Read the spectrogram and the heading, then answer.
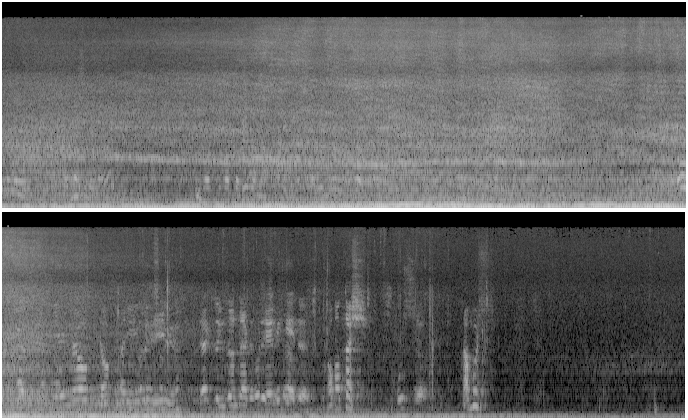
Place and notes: At a house on the opposite street side of the church. A group of uniformed man ringing the bell at the house and talk to the owner. Motorbikes pass by and the church bells start to ring.
Schlindermanderscheid, Haaptstrooss
Bei einem Haus gegenüber der Kirche. Eine Gruppe von uniformierten Männern betätigt die Klingel an der Tür und spricht mit dem Besitzer. Motorräder fahren vorbei und die Kirchenglocke beginnt zu läuten.
Schlindermanderscheid, Haaptstrooss
Dans la rue, près d’une maison de l’autre côté de l’église. Un groupe d’hommes en uniforme appuie sur la sonnette et discute avec le propriétaire. Des motards passent et les cloches de l’église commencent à sonner.
Bourscheid, Luxembourg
